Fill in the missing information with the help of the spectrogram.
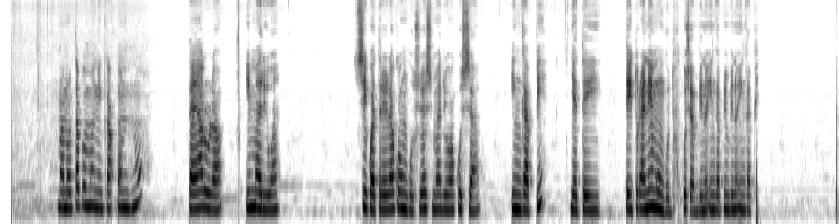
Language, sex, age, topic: Oshiwambo, male, 18-24, finance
